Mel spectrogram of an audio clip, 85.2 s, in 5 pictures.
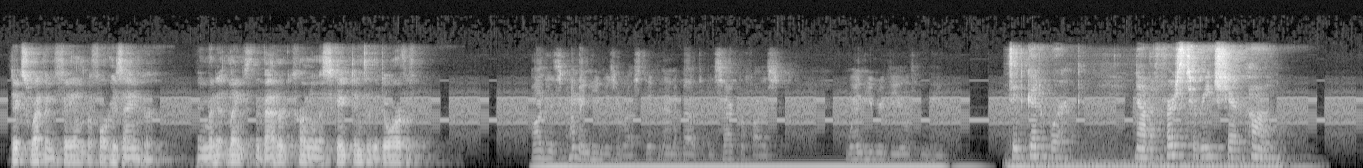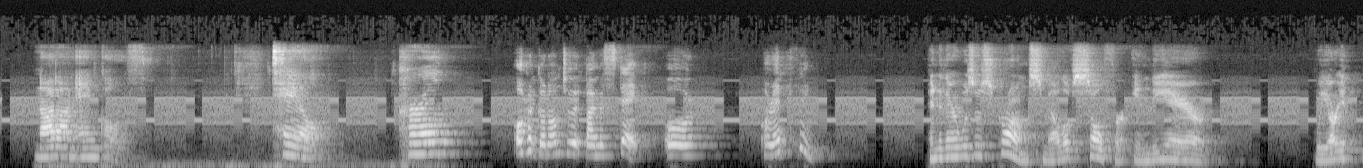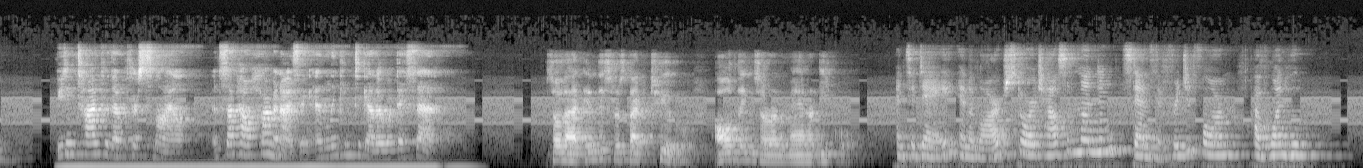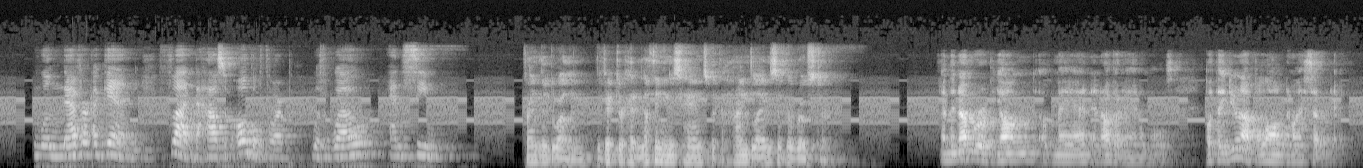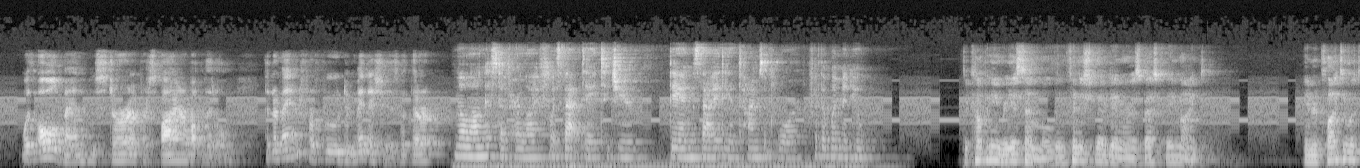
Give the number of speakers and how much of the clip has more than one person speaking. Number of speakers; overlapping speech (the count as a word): nine, no overlap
